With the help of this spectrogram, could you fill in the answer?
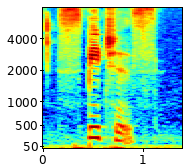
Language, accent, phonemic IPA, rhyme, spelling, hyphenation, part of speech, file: English, US, /ˈspiːt͡ʃɪz/, -iːtʃɪz, speeches, speech‧es, noun / verb, En-us-speeches.ogg
- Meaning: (noun) plural of speech; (verb) third-person singular simple present indicative of speech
